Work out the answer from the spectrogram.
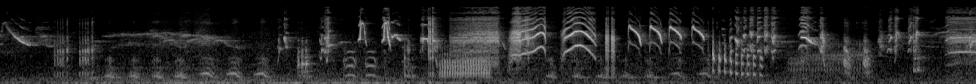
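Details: A Nias hill myna duet meant to set off other mynas: a dense, fast run of loud whistles, chirps and sweeping notes, with some harsh rasping between them and a quiet background.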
